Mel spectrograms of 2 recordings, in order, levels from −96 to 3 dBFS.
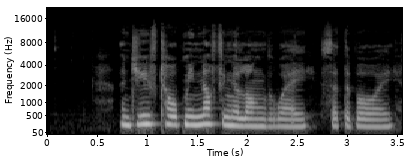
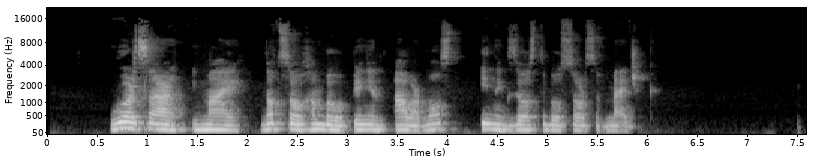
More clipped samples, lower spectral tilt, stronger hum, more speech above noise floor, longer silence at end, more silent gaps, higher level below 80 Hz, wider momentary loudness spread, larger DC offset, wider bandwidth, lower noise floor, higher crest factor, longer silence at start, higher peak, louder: neither; second, -5.5 dB/octave vs -7 dB/octave; neither; second, 41 dB vs 58 dB; second, 0.1 s vs 1.7 s; neither; second, -76 dBFS vs -54 dBFS; about the same, 10 LU vs 11 LU; neither; about the same, 13 kHz vs 13.5 kHz; second, -74 dBFS vs -78 dBFS; about the same, 16 dB vs 18 dB; about the same, 0.75 s vs 0.65 s; second, -18 dBFS vs -4 dBFS; second, -33 LUFS vs -21 LUFS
